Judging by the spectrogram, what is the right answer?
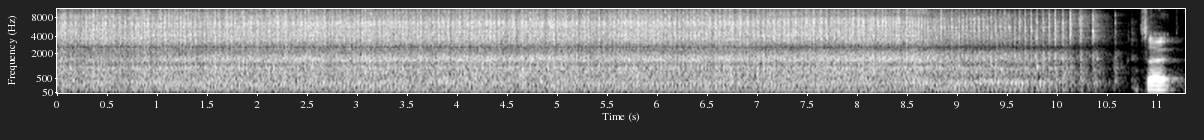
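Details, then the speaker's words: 1950s Ransomes 20-inch Antelope Mk1 lawnmower, 98cc two-stroke, drill-started: high buzzy note held at full throttle with uneven beat, then stumbles and dies; won't idle; very low compression, likely needs piston and rings. "this thing actually does run although not very well as you can see uh had to keep it at full throttle in order to basically just keep it running"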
